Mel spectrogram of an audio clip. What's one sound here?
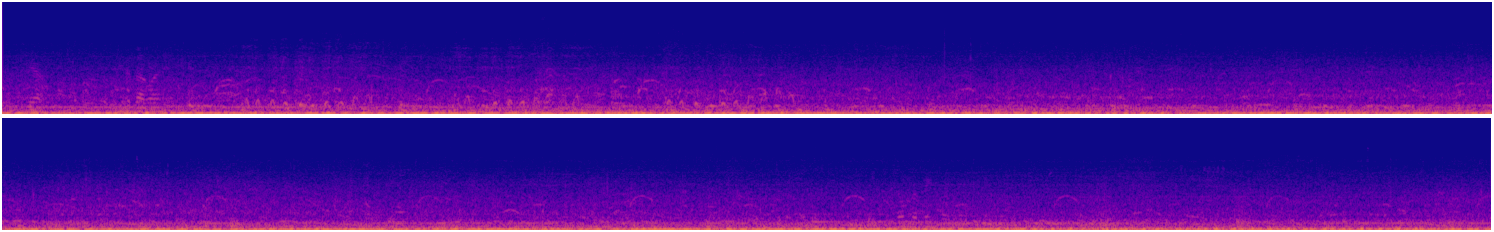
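A boat engine rumbles steadily close by.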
